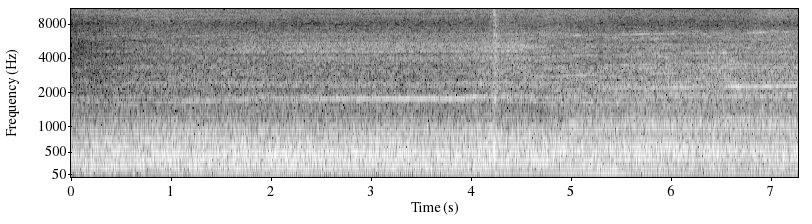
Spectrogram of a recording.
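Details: 1970s Hoover Convertible vacuum with attachment hose, motor shifting into high speed (400 to 625 watts): steady even rushing roar with faint constant hum, no surging or rattles; healthy motor at high speed, moderate suction.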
